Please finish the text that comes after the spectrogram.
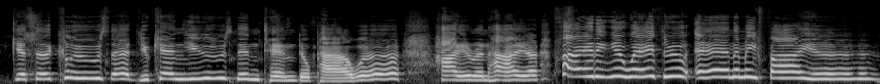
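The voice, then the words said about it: Singing in falsetto. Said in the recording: “pretty good falsetto”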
